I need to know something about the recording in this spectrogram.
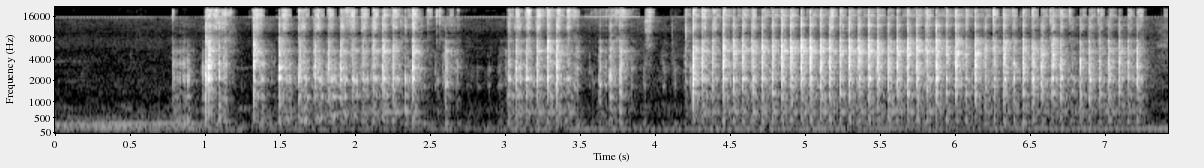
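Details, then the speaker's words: Ceiling fan running: fast, uneven rattling knocks about three per second with bursts and pauses, strong vibration, like something dropping inside; bearing wear or a worn/cut shaft possible, cause unconfirmed. "आवाज जा आता है कि जैसे की नीचे ऊपर से ऐसा नीचे गिर जाए ऐसा बहुत तेज से आवा जाता है वाइब्रेशन ज्यादा करता है"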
